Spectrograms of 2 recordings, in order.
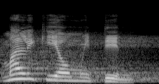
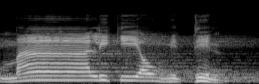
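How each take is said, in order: First: The vowel after the m is short. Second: The vowel after the m is long. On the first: "tidak panjang pada mimnya" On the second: "membaca panjang pada mimnya"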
